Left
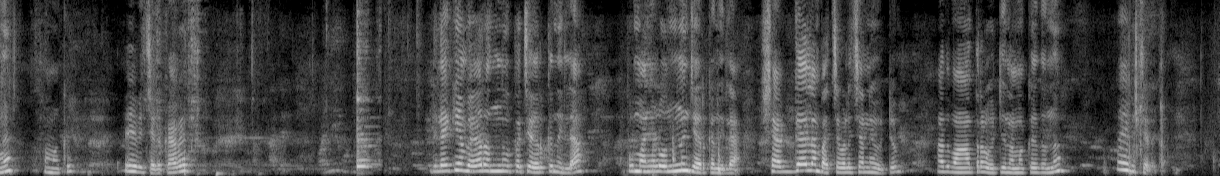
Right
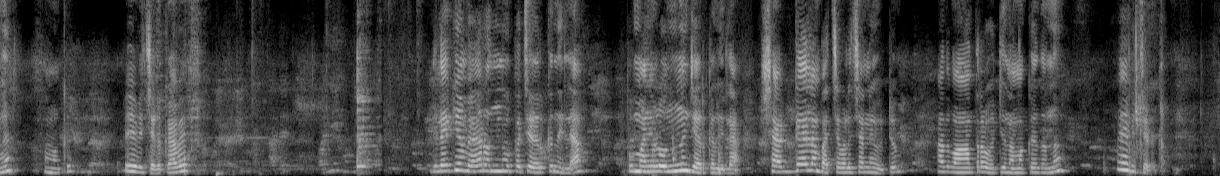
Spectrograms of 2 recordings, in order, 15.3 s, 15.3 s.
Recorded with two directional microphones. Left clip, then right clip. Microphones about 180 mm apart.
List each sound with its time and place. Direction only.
0.6 s speech: 45° left (ahead or behind)
1.5 s speech: 35° left (ahead or behind)
5.5 s speech: 45° left (ahead or behind)
7.9 s speech: 35° left (ahead or behind)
